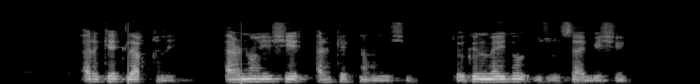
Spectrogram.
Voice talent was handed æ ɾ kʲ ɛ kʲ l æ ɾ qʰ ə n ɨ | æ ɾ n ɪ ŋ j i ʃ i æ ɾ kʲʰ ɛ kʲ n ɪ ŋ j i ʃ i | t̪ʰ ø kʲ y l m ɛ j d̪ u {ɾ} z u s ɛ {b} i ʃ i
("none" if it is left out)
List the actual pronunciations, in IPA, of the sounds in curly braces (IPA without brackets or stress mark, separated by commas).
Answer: none, b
